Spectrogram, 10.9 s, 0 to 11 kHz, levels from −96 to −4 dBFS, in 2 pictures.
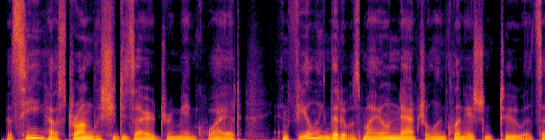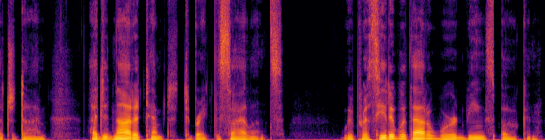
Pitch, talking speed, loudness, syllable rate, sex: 105 Hz, 210 wpm, -23 LUFS, 5.8 syllables/s, male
